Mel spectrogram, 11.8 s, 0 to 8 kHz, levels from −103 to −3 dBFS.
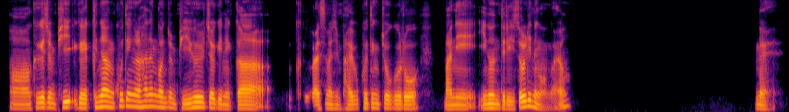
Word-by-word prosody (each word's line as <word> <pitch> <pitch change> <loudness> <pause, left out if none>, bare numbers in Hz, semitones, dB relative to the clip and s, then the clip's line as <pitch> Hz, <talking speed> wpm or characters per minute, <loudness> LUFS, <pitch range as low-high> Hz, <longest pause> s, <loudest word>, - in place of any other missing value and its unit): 아 105 0 -4
그게 130 +1 +2
좀 130 -3 -2
비 140 +5 +3
이게 125 -4 +2
그냥 145 +2 +3
코딩을 160 -2 +1
하는 155 0 +1
건 140 -2 +1
좀 130 -4 -4
비효율적이니까 115 -5 +1 0.5
그 - - -19 0.2
말씀하신 105 +1 -2
vibe 105 +1 -2
coding 120 -2 -2
쪽으로 110 -2 +1 0.4
많이 100 0 -1
인원들이 110 -3 +1
쏠리는 145 - +4
건가요? 165 +3 -7 2.7
네. - - -5
120 Hz, 275 characters per minute, -25 LUFS, 105-140 Hz, 2.7 s, 쏠리는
